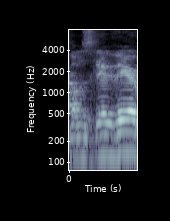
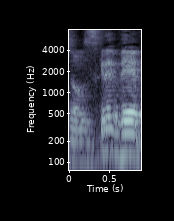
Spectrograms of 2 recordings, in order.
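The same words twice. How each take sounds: First: The final R of the verb is pronounced. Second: The final R of the verb is dropped. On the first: This is how it is written but not spoken locally. "não vamos falar" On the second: This is how local people actually speak. "é justo que nós falamos"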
